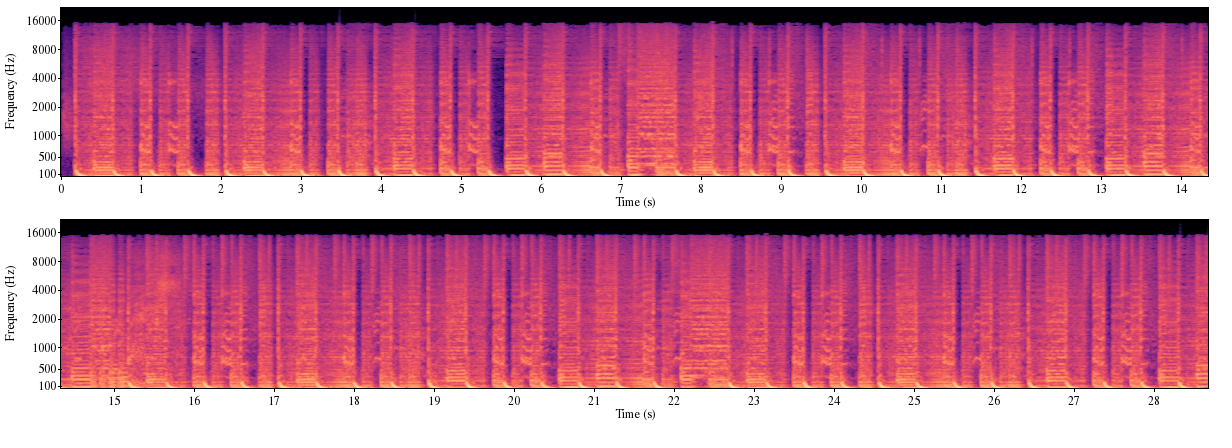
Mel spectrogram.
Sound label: Sax Version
